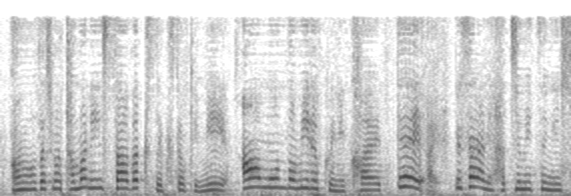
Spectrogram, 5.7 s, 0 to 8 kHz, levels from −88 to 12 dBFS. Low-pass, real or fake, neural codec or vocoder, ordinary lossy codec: none; fake; codec, 16 kHz, 1.1 kbps, Voila-Tokenizer; none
